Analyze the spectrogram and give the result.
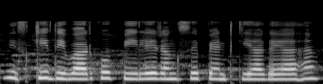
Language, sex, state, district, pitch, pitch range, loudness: Hindi, female, Jharkhand, Deoghar, 260 Hz, 245-275 Hz, -15 LUFS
